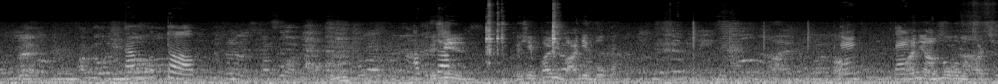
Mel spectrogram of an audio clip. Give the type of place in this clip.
restaurant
